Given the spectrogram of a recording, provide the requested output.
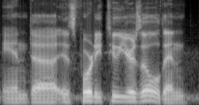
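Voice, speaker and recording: Sarcastic male player, lowish voice, casual banter, faint hiss. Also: moderate pace. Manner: sardonic, joking, swears. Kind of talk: casual chat.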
